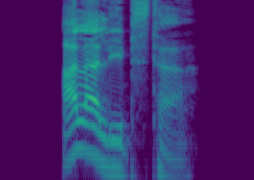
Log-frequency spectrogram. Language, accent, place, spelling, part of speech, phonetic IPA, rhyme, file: German, Germany, Berlin, allerliebster, adjective, [ˈalɐˈliːpstɐ], -iːpstɐ, De-allerliebster.ogg
- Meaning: inflection of allerliebst: 1. strong/mixed nominative masculine singular 2. strong genitive/dative feminine singular 3. strong genitive plural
